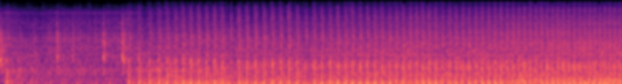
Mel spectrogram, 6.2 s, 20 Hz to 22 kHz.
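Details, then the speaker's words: 2013 Bennche 500 single-cylinder, brought in for knocking and smoking, idling with faulty O2 sensor after a part was removed: even steady beat about three per second, no knock left, motor sounds normal. Normal idle. "And honestly, I don't hear, I don't hear anything wrong with the motor now since that's gone."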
